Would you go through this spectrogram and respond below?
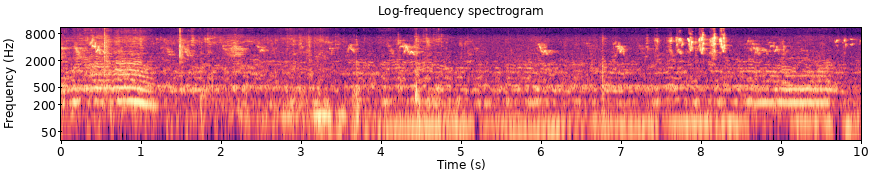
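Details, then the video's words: Bees buzzing. A clear droning hum at the start and end fades to a quieter murmur in between. Short high chirps and ticks are scattered through the background. "Bees buzzing sound effect"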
